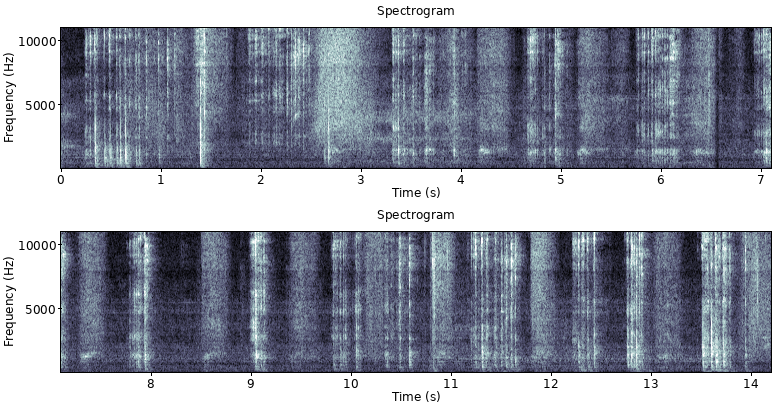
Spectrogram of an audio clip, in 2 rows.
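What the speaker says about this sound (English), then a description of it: "I'm gonna cut 1/8 of an inch away from the line" Scissors snipping through fabric just beside a sewing stitch line, a steady series of crisp, close clicks and snips at an uneven rhythm, quiet, with no talking.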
